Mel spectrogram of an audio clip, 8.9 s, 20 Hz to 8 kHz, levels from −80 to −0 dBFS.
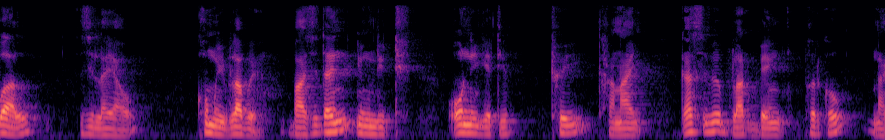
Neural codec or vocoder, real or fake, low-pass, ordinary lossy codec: none; real; 7.2 kHz; AAC, 32 kbps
